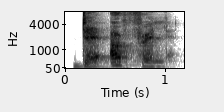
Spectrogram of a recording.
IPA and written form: deːɐ̯ ˈapfəl (der Apfel)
